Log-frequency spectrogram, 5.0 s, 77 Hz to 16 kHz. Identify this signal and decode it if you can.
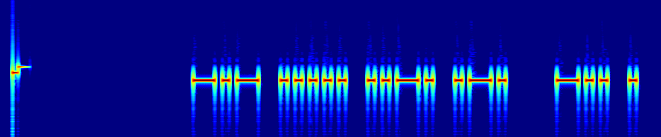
Morse code, heard as a keyed tone, about 22 wpm, 700 Hz. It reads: K5FR DE
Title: USA Callsign DE Callsign - 4 Characters - 22wpm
